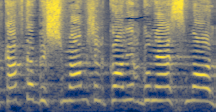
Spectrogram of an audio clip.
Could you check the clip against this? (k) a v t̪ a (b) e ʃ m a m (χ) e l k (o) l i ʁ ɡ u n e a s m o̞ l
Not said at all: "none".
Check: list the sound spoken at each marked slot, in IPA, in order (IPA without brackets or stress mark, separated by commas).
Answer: k, b, ʃ, o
